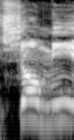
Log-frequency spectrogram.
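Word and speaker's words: Xiaomi: about a show you show me I think that's how you say it does not look like the word which is X I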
